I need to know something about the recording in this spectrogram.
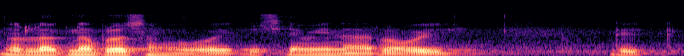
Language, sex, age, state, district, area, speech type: Gujarati, male, 30-45, Gujarat, Surat, urban, spontaneous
